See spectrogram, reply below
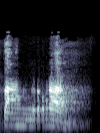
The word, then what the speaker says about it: Tangerang: Bukan oh. Tangerang, Tangerang. – Oh, bacanya Tangerang ya, oke. – Okay. G-nya cuma satu.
